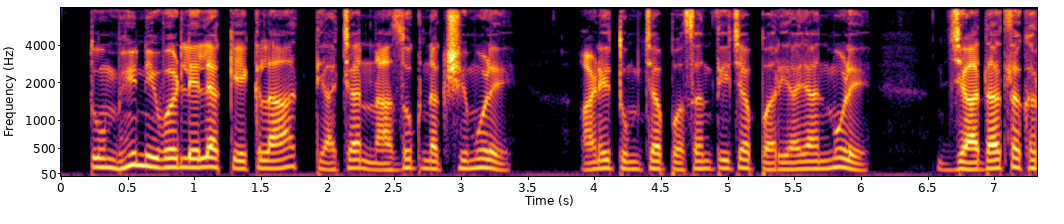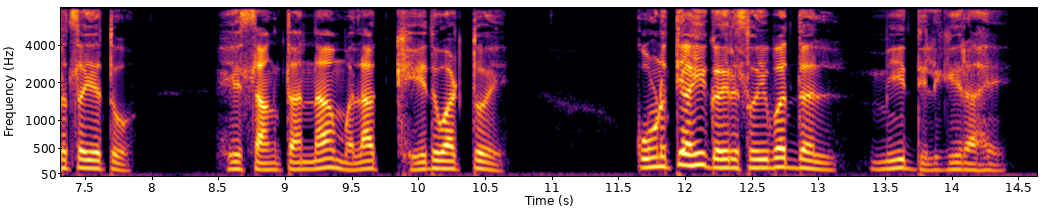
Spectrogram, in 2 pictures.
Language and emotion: Marathi, sad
